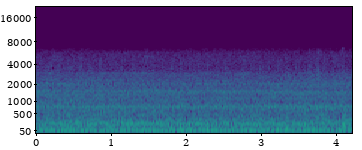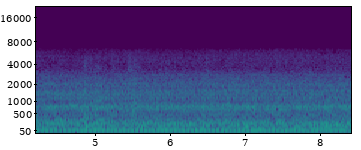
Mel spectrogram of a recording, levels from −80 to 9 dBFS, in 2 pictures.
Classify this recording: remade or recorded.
recorded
